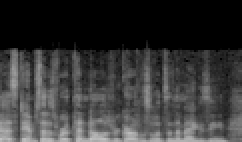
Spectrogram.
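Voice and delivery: normal talking voice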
